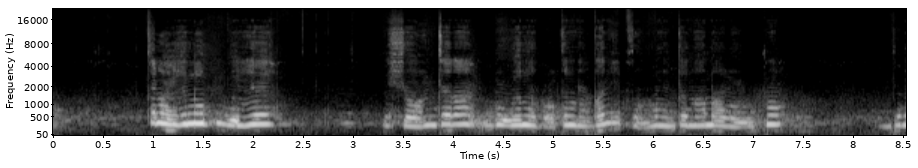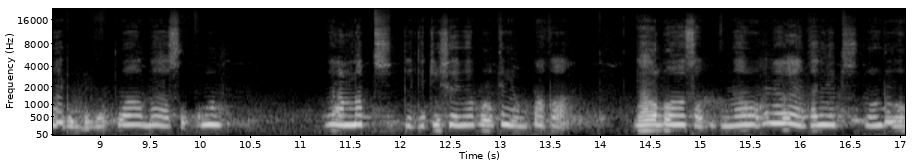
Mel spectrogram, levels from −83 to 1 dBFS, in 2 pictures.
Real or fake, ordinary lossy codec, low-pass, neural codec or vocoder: fake; none; none; codec, 44.1 kHz, 1.7 kbps, Pupu-Codec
